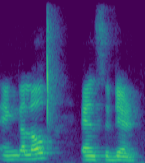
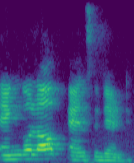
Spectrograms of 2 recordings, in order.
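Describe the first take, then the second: First: शब्द अलग-अलग, धीरे से बोलना; हर शब्द साफ़ और धीमे से दोहराना; slow recap. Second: Said in the usual way. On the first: Shown as a demonstration. (छात्रों के लिए शब्द धीमे दोहराते हुए) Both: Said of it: "क्या कहते हैं?".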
